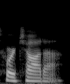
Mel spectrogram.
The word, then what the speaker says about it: horchata: How do you pronounce horchata? Answer. Horchata. The H is totally silent.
